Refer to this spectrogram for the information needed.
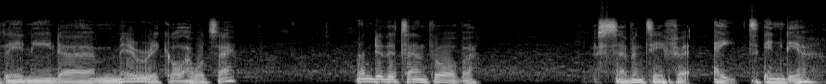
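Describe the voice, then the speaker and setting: A man's voice: low voice, dark tone. A man with an English accent giving chatty, wry, self-deprecating amateur live commentary on cricket. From England.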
